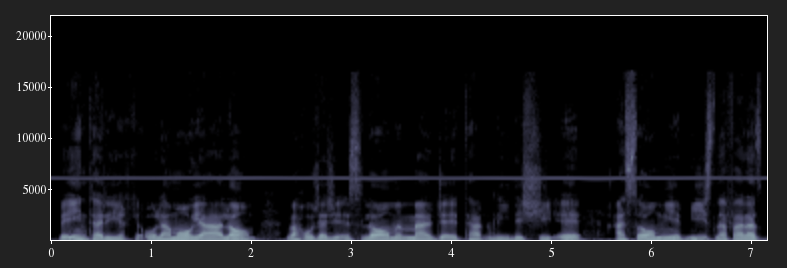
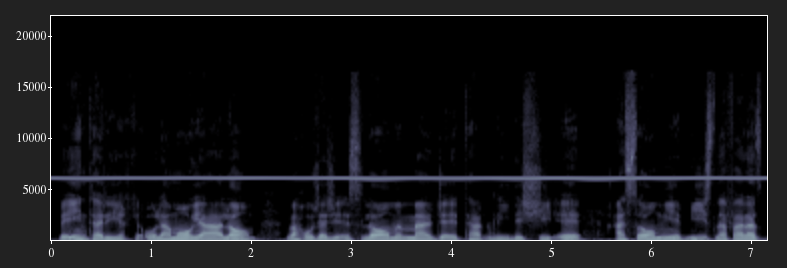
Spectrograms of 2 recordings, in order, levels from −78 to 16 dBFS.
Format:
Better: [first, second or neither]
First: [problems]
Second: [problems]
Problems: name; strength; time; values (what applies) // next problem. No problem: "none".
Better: first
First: high-pitched whine; faint; throughout; 6 kHz, 25 dB below the speech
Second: high-pitched whine; loud; throughout; 6 kHz, 6 dB below the speech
